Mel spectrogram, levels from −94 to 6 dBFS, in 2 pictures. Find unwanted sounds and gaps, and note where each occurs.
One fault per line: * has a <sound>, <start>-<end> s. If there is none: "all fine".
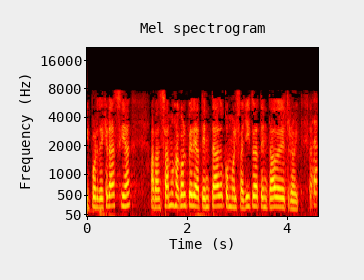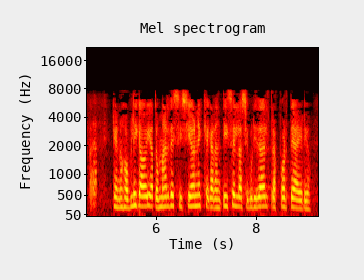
* has a laugh, 4.4-4.8 s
